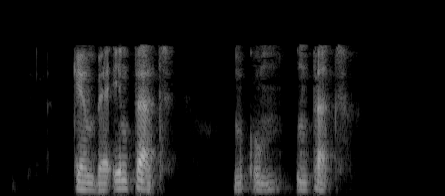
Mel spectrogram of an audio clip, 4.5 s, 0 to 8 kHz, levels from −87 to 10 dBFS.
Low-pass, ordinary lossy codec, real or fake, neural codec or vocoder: 7.2 kHz; AAC, 16 kbps; fake; codec, 24 kHz, 0.9 kbps, WavTokenizer, small release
